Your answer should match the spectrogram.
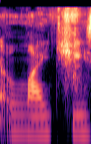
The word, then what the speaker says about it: lychee: so so next up we have lychee soda fizz or lychee soda fizz whichever way you pronounce it both are correct by the way the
